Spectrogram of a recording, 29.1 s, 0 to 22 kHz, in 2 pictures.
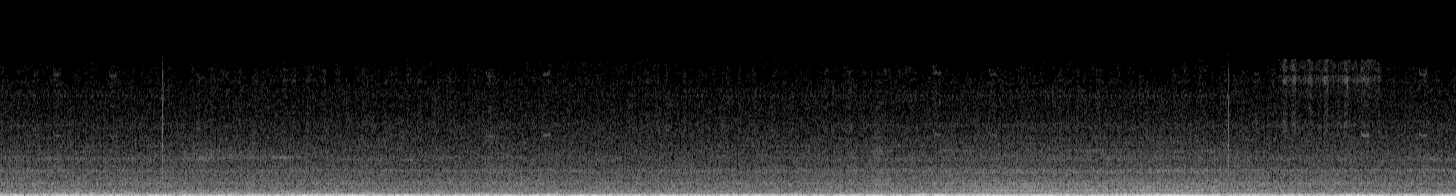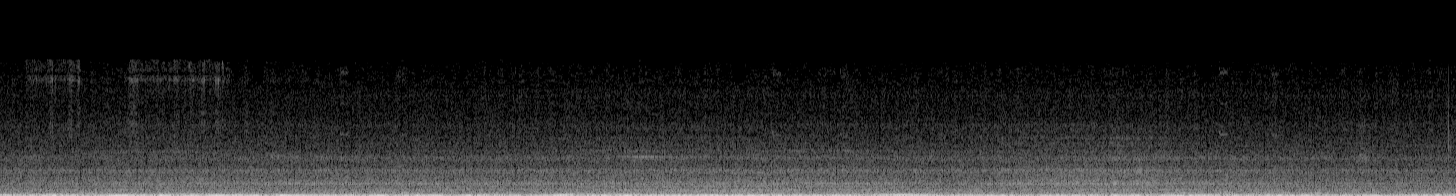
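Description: BMW M4's twin-turbo straight-six running at low speed as the car creeps along, a steady low exhaust rumble that swells a little partway through.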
